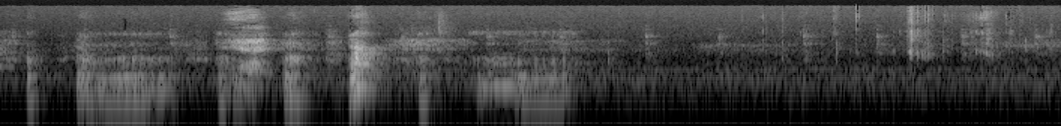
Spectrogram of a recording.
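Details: A Shetland Sheepdog growls on command with drawn-out, harmonic rumbles that rise and fall through the first three and a half seconds. The rumbles then give way to near quiet broken by faint clicks.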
